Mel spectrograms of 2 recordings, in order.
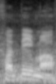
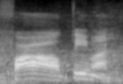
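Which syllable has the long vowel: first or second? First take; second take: second; first. First: The long vowel is in the second syllable. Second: The long vowel is in the first syllable. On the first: The speaker calls it wrong. "Bukan Fatimah" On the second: The speaker calls it right. "Yang panjang fa-nya, bukan ta"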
